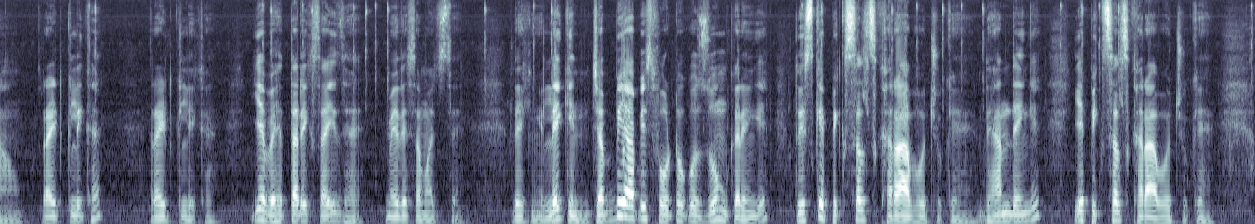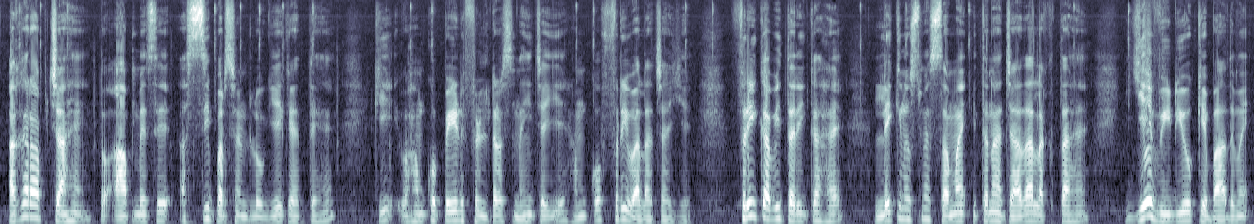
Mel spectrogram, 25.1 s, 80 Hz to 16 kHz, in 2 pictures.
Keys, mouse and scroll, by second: 0.9 click, 3.3 space, 3.5 right click, 3.7 click, 3.8 space, 4.5 ctrl+click, 5.9-6.4 alt+scroll up 1, 7.2 alt+scroll up 1, 8.0 click, 10.2 alt+scroll up 1, 10.6 click, 11.4-11.8 scroll down 1, 11.9-12.3 alt+scroll down 3, 12.5 click, 13.6-14.1 alt+scroll down 1, 14.1-14.5 alt+scroll up 1, 14.5 click, 16.2-16.5 alt+scroll up 1, 16.7 click, 17.2-17.8 alt+scroll down 1, 18.3 click, 18.7 alt+scroll down 1, 19.4 click, 20.6 alt+scroll down 1, 21.1 click, 22.0 click, 22.7-23.1 alt+scroll down 1, 23.3-25.0 drag.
